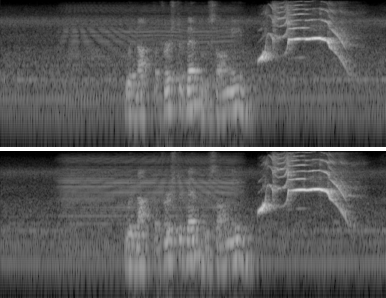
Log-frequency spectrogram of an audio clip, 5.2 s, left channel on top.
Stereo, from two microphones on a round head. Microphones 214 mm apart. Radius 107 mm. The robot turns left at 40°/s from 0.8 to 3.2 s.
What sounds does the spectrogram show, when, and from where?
1.6 s a man speaking: 175° right, 1.4 m; by 3.3 s 125° left, 1.4 m
3.4 s a baby crying: 10° right (ahead or behind), 0.6 m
